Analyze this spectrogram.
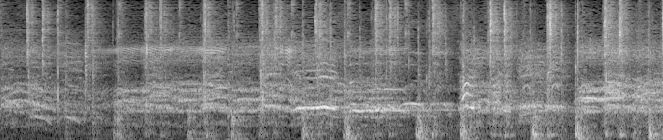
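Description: Music with singing voices and frequent thumps, mixed with the noise of a large outdoor crowd.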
